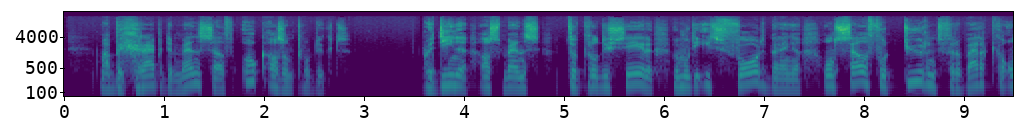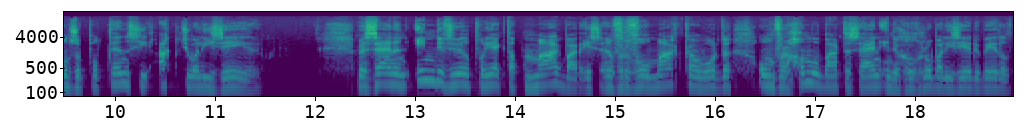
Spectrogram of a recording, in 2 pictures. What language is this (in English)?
Dutch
